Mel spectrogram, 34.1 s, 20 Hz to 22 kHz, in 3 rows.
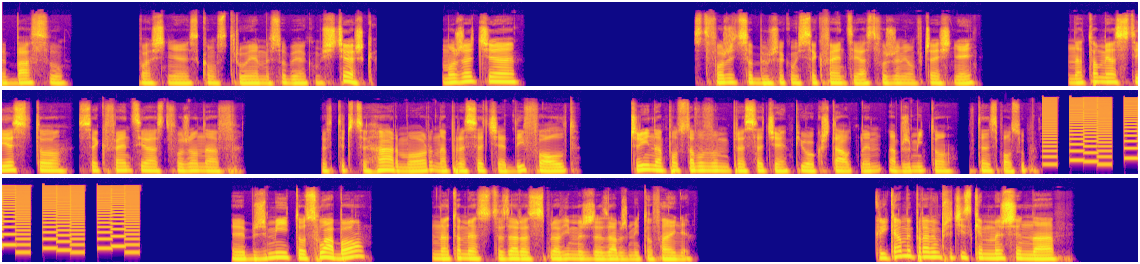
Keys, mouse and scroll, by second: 4.5 click, 10.6 F1, 10.6 click, 12.6 F1.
